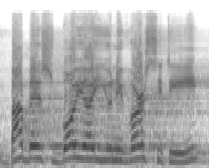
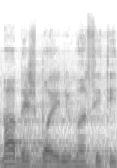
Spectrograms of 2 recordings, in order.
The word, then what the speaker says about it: Babeș-Bolyai: We gather under the roof of one of Romania's most storied institutions, Babeș-Bolyai University.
